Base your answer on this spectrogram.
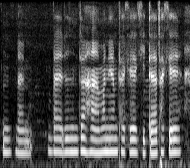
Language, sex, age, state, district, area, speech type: Assamese, female, 45-60, Assam, Dibrugarh, rural, spontaneous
